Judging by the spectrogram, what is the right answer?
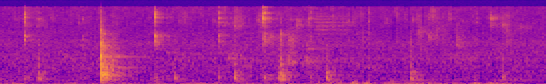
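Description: Metal fork clinking and scraping against a ceramic bowl of pasta, a string of light ticks with one sharper, ringing clink about a second in.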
